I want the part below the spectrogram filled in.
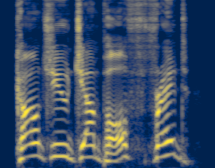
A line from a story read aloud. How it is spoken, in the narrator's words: Vimes yelled as he ran along behind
